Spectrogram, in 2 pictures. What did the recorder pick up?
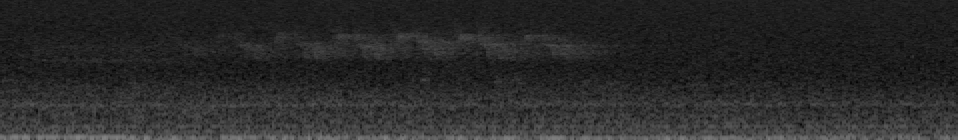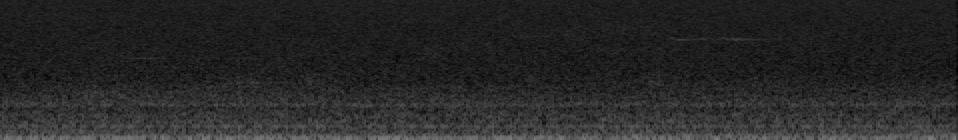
Red-winged Blackbird, Ovenbird, Black-throated Green Warbler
